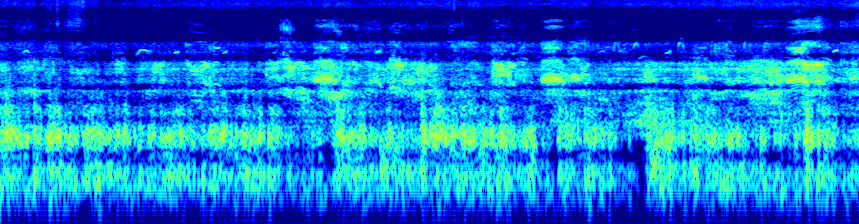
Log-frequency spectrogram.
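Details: A large flock of thousands of Demoiselle cranes flying, walking and feeding in a field in India keeps up a dense, unbroken chorus of raspy, croaking trumpet calls that overlap throughout.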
